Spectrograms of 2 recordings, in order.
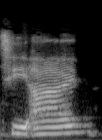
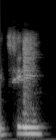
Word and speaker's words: Ti: my name is t it's spelled ti so everybody most people call me ti but it's really tea either way is fine but you know anyway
